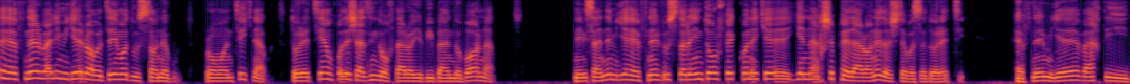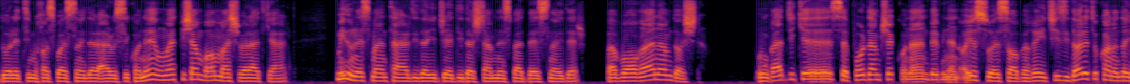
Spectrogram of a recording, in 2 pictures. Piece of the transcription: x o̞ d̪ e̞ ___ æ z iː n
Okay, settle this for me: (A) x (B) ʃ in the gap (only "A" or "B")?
B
